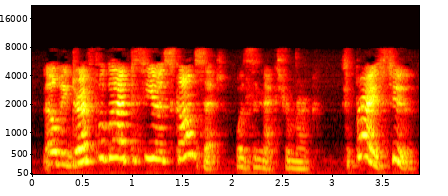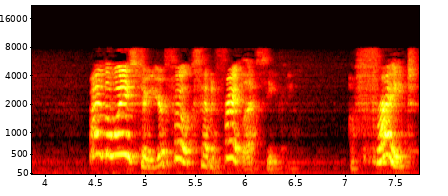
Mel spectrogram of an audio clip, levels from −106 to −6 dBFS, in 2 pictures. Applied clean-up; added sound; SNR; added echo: none; none; none; reverberation time 0.2 s.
